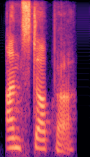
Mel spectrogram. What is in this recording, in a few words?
"unstopper", Indian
